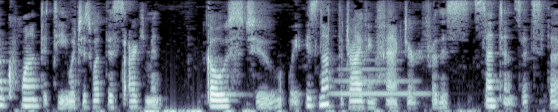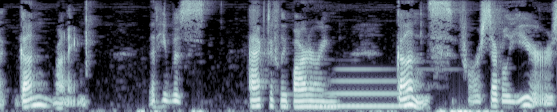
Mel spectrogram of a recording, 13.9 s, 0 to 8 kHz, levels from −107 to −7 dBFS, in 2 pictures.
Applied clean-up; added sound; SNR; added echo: classical method Wiener filter.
